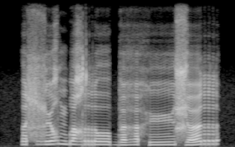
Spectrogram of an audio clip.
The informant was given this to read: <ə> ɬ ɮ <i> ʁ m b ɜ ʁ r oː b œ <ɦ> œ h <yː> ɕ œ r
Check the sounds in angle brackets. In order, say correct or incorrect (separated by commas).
correct, incorrect, correct, correct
